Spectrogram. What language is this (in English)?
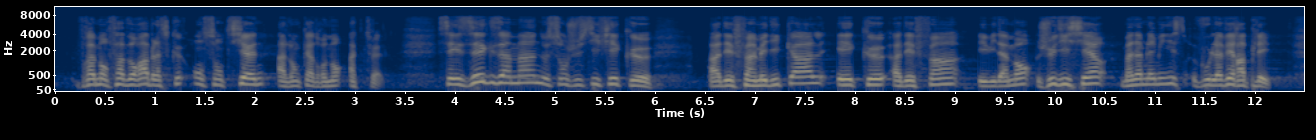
French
